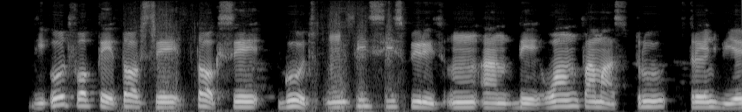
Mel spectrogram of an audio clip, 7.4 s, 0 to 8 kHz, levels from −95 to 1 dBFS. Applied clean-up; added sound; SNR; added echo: neural separator model SepFormer DNS4.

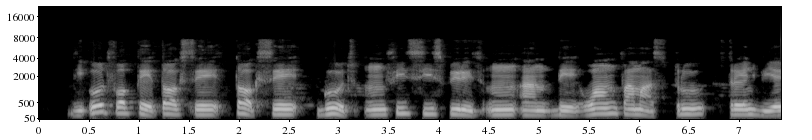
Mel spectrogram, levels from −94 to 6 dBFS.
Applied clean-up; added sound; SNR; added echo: none; none; none; none.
